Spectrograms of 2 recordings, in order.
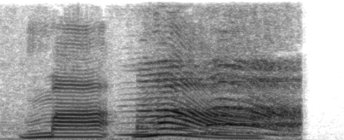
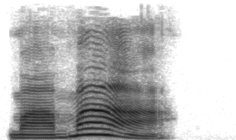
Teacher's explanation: La segunda sílaba es la que está acentuada, mamá, y va de alto a bajo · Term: tono descendente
